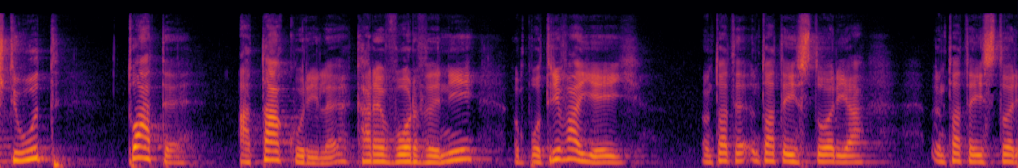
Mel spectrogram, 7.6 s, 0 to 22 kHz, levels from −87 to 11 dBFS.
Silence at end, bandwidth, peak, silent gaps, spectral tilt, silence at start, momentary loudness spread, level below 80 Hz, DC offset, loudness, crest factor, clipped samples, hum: 0 s; 15.5 kHz; -2 dBFS; none; -4.5 dB/octave; 0 s; 13 LU; -46 dBFS; under 0.1%; -20 LUFS; 20 dB; under 0.1%; none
